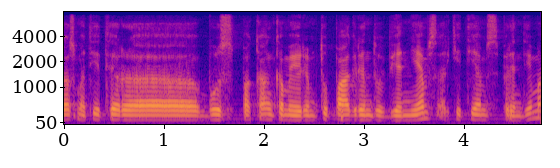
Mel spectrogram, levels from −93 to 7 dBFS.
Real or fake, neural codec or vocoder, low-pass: real; none; 7.2 kHz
